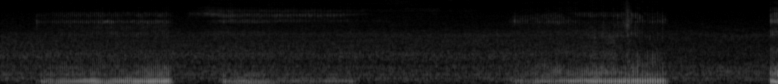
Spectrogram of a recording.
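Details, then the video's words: Pit bull, an American Staffordshire Terrier, snoring in a deep sleep: low rumbling snores in long drawn-out breaths of about two seconds each, separated by quieter pauses. "Snoring Pitbull, Dozer in a deep sleep"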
